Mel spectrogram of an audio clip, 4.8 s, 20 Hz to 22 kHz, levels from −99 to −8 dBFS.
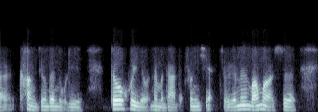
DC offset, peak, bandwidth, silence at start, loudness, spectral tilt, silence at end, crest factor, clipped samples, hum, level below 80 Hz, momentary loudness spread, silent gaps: under 0.1%; -6 dBFS; 4.1 kHz; 0 s; -25 LUFS; -11 dB/octave; 0.05 s; 20 dB; under 0.1%; none; -70 dBFS; 14 LU; none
